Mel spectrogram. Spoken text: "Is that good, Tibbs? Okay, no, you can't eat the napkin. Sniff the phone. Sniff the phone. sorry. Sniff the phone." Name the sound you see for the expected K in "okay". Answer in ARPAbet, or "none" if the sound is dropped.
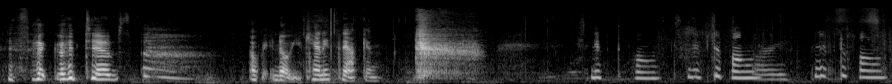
K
